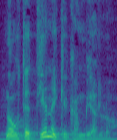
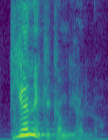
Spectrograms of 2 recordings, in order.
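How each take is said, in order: First: Said in the usual way. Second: Loud, slow stress on "Tiene"; emphatic repeat. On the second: Real, not acted. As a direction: hammer "Tiene" hard and draw it out.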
